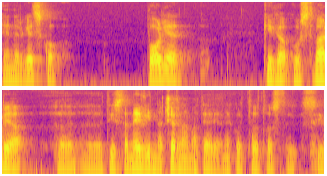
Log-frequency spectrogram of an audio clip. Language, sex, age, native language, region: Slovenian, male, 60+, Slovenian, Gorenjska region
